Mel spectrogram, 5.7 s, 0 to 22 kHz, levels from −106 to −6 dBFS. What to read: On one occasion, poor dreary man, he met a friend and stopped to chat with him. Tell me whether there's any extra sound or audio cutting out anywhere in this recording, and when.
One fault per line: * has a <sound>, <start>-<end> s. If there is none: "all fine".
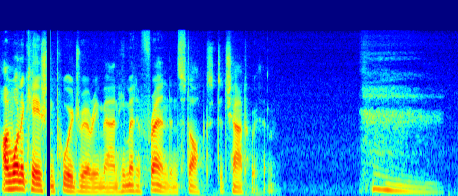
* has a dropout, 0.6-0.6 s
* has a sigh, 4.5-5.6 s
